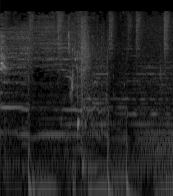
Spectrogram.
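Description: Lime juice dripping and trickling from a steel jigger into a stainless-steel cocktail shaker tin, a few small splashes, over steady background music.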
